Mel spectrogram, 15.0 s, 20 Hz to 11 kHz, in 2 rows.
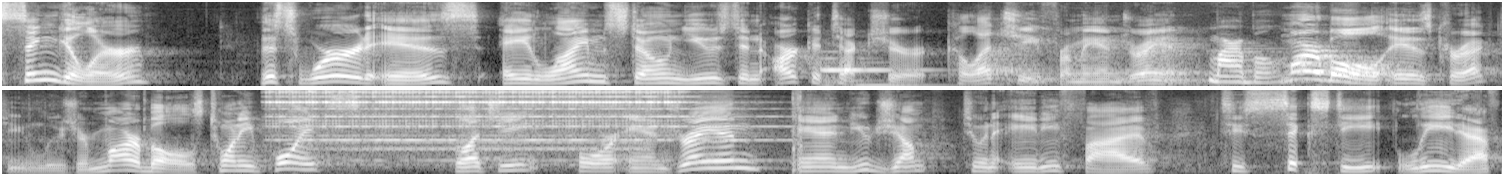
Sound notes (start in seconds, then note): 4.1 ding; 9.1 ringing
